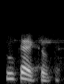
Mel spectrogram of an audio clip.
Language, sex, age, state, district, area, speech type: Marathi, female, 30-45, Maharashtra, Nagpur, urban, conversation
